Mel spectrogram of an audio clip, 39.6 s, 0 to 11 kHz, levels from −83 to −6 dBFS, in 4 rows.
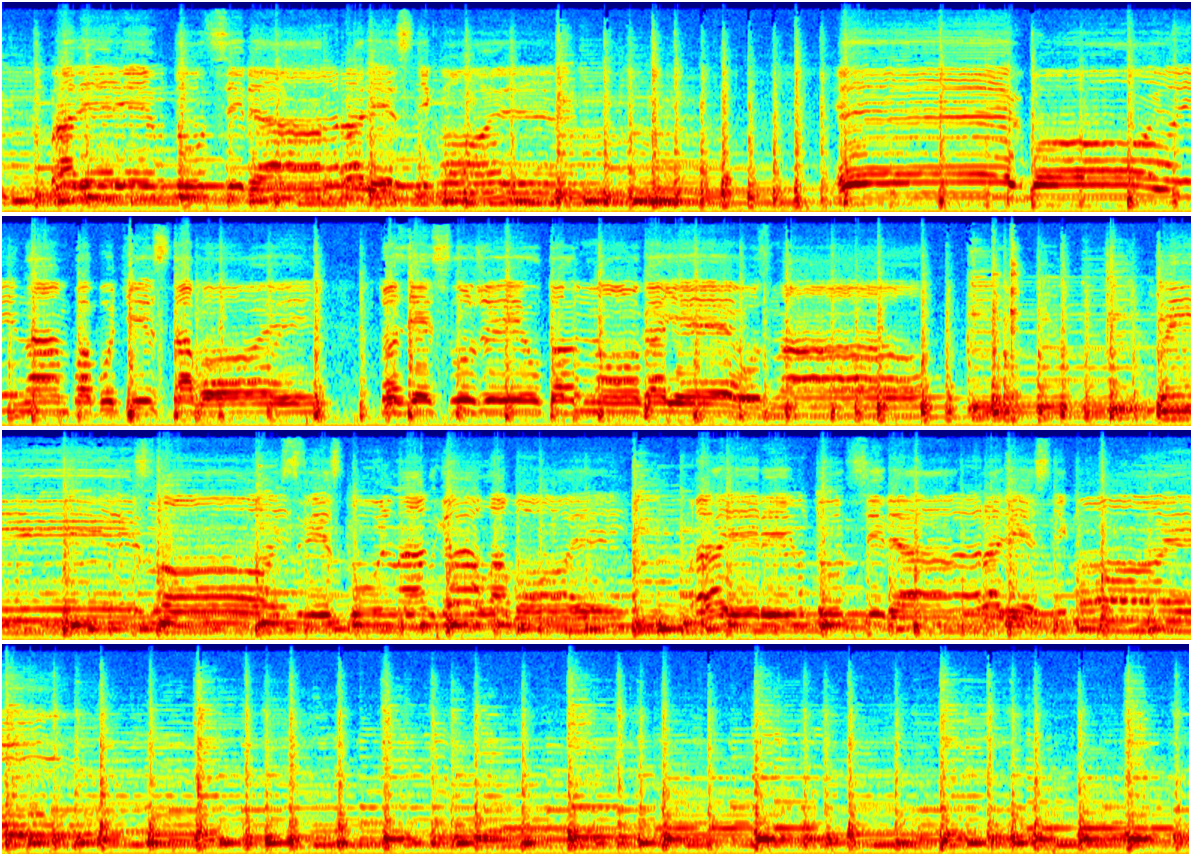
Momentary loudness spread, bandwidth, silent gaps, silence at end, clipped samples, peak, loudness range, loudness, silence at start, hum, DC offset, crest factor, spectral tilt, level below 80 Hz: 4 LU; 11 kHz; none; 0 s; 0.8%; 0 dBFS; 2 LU; -10 LUFS; 0 s; none; 2%; 10 dB; -5.5 dB/octave; -40 dBFS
